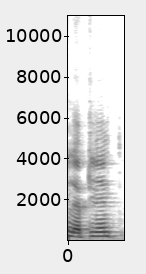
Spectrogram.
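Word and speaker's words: Lieutenant: ये स्पेलिंग ध्यान दीजिएगा, लेफ्टिनेंट और कर्नल की स्पेलिंग, ये लियोटिनेंट करके स्पेलिंग रहती है, लेकिन लेफ्टिनेंट है इसका प्रोनाउंसिएशन, ये कॉलोनल यानी कि कर्नल।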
